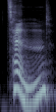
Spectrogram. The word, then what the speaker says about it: tend: But if the word was tend, then instead of a pause, I would have that. So, tent before unvoiced t, tend before a voiced d. Tent, tend, tent, tend.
